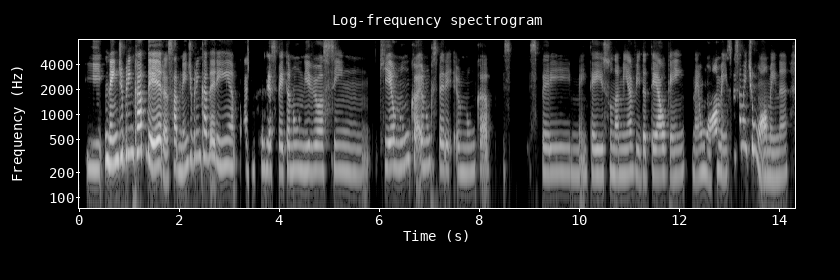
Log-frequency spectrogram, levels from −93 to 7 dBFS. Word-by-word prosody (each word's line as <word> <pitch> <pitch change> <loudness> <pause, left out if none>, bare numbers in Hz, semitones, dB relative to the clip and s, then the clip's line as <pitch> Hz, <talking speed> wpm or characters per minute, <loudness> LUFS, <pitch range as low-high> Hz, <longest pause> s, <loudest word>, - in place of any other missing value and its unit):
E 225 -2 -3
nem 265 0 +9
de 310 +2 +4
brincadeira, 330 - +7
sabe, 230 0 0
nem 215 +5 -2
de 295 - -5
brincadeirinha, 260 -6 -1
a - - -4
gente 215 +1 -16
se 230 - -9
respeita 210 0 -2
em 215 - -6
um 220 0 -6
nível, 215 0 -3
assim, 210 -2 -7 0.2
que 235 -2 -5
eu 240 +1 +4
nunca 250 +6 -3
eu 240 - -1
nunca 245 +2 -9
esperei 220 -1 -6
eu 205 - -10
nunca 205 +2 -8 0.3
ex - - -15 0.4
experimentei 200 -1 -7
isso 195 +2 -8
na 185 -1 -3
minha 195 +2 -5
vida 185 -2 -7
ter 190 +1 -3
alguém, 190 +2 -3
né, 185 0 -9
um 205 - -6
homem 205 -3 +1
especialmente 395 - -5
um 350 -5 -5
homem, 175 -1 0
né. 185 +3 -9
215 Hz, 165 wpm, -22 LUFS, 195-240 Hz, 0.4 s, nem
